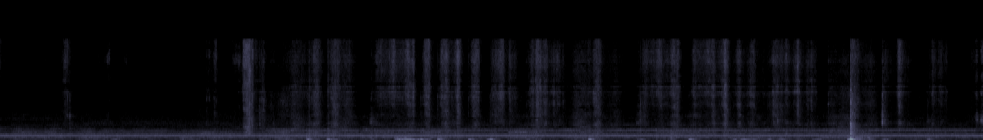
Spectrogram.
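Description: Near silence with a faint steady hum: soft scratchy dabbing and rubbing of an ink blending tool on card, with one sharper click near the end.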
